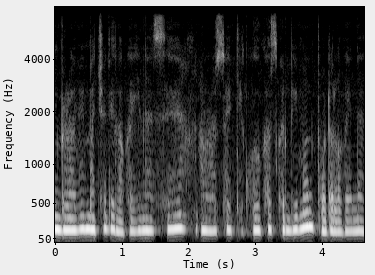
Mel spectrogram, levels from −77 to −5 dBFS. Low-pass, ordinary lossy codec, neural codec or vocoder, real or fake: 7.2 kHz; none; codec, 24 kHz, 6 kbps, HILCodec; fake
